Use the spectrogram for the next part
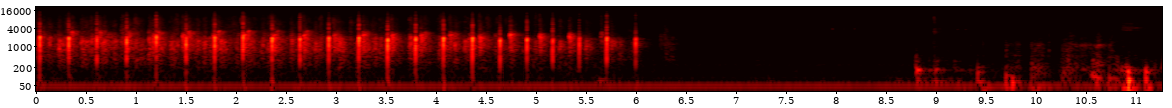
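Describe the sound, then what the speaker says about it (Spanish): Steady clapping from a group at a debate on nuclear power fills the first six seconds, then fades to near quiet with faint shuffling afterward. "recibámosles con un caluroso aplauso"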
